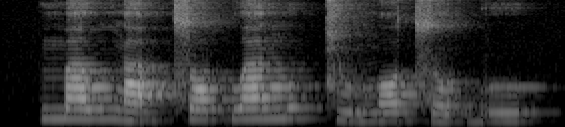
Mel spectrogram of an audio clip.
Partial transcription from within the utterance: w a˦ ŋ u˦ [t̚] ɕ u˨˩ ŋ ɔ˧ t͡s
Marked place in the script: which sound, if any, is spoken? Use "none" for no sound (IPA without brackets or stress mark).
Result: k̚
